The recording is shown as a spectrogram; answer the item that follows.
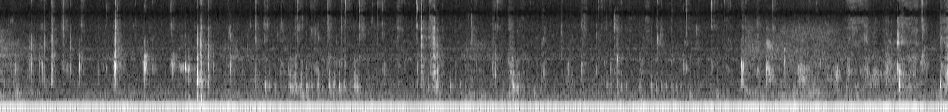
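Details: Rescued male cat Satchan finishing breakfast, taking a second helping indoors: a steady run of quiet, crisp crunching and biting clicks over a constant low electrical hum.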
